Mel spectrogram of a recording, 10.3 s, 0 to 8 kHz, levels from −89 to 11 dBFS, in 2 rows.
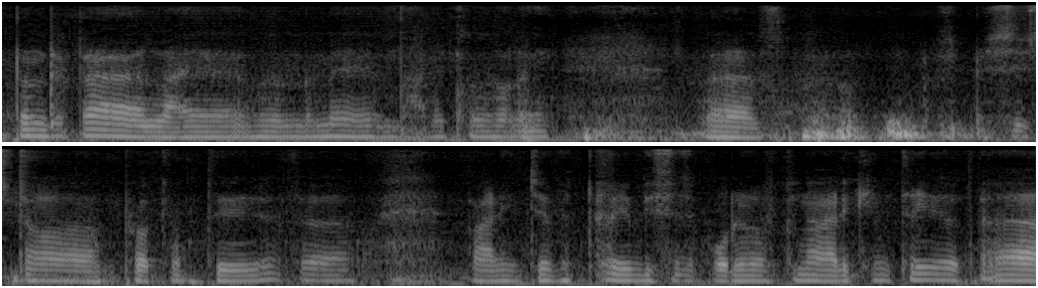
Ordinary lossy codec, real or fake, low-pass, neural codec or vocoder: none; fake; none; codec, 16 kHz, 1.1 kbps, Voila-Tokenizer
